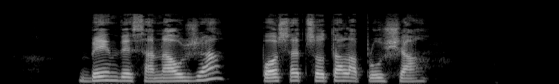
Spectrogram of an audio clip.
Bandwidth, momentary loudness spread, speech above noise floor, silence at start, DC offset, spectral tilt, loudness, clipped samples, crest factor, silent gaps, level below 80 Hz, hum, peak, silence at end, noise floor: 11.5 kHz; 7 LU; 62 dB; 0.8 s; under 0.1%; -3 dB/octave; -23 LUFS; under 0.1%; 22 dB; none; -70 dBFS; none; -4 dBFS; 1.35 s; -86 dBFS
